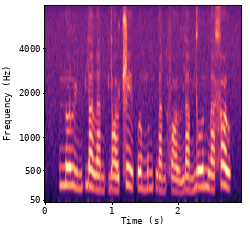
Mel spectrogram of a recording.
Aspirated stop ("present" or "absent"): absent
